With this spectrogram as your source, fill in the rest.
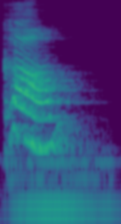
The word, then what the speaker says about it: calm: let's pronounce them Bob calm palm after a we have the constant cluster LM but please note L is silent Bob calm palm L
